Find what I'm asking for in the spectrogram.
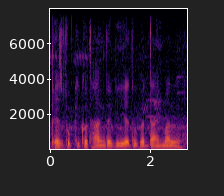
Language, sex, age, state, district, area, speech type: Manipuri, male, 45-60, Manipur, Thoubal, rural, spontaneous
